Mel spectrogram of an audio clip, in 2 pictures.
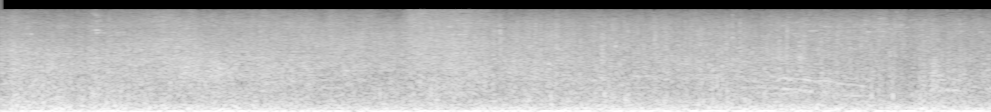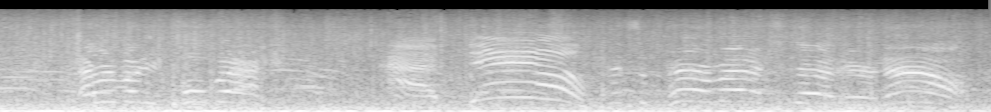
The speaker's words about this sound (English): Suddenly, an explosion rips through the top floor of the building.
